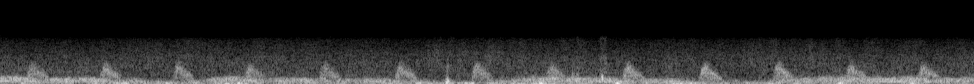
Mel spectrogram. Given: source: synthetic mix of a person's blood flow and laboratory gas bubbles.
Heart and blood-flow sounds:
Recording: Doppler ultrasound of blood flow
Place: subclavian vein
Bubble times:
5.71-5.80 s: bubbles
6.00-6.07 s: bubbles
From the record:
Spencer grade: 2 (many but less than half of the cardiac periods contain bubble signals, singularly or in groups)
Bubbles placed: anywhere in the cardiac cycle

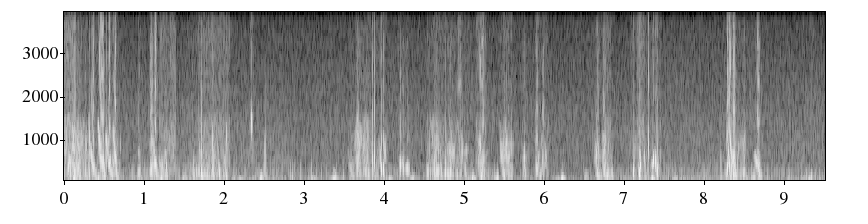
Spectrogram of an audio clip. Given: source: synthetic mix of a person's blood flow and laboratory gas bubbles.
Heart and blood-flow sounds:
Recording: Doppler ultrasound of blood flow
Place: subclavian vein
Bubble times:
0.00-0.71 s: bubbles
0.91-0.97 s: bubbles
1.06-1.40 s: bubbles
1.57-2.07 s: bubbles
2.31-2.39 s: bubbles
3.55-4.06 s: bubbles
4.18-4.33 s: bubbles
4.52-5.07 s: bubbles
5.15-5.30 s: bubbles
5.44-5.62 s: bubbles
5.72-5.81 s: bubbles
5.88-6.07 s: bubbles
6.62-6.88 s: bubbles
7.08-7.47 s: bubbles
8.23-8.54 s: bubbles
8.62-8.73 s: bubbles
From the record:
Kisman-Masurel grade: 243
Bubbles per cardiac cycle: several, 3 to 8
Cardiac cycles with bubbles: 100%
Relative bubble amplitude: loud (0.450 to 0.775)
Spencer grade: 3 (all of the cardiac periods contain showers or single bubble signals, but not dominating or overriding the cardiac motion signals)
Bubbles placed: anywhere in the cardiac cycle

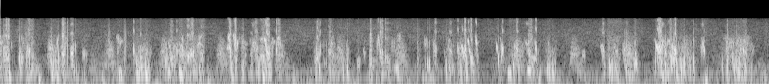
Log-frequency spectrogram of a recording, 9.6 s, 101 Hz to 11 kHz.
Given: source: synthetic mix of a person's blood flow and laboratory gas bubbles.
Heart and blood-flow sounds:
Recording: Doppler ultrasound of blood flow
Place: subclavian vein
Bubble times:
0.00-0.18 s: bubbles
0.21-0.50 s: bubbles
0.57-1.10 s: bubbles
1.44-1.57 s: bubbles
1.62-1.90 s: bubbles
1.98-2.56 s: bubbles
2.81-3.55 s: bubbles
3.90-4.38 s: bubbles
4.45-5.06 s: bubbles
5.21-5.50 s: bubbles
5.53-6.00 s: bubbles
6.17-6.97 s: bubbles
7.26-7.33 s: bubbles
7.49-8.02 s: bubbles
8.14-8.71 s: bubbles
8.74-8.83 s: bubbles
9.00-9.43 s: bubbles
From the record:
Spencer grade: 3 (all of the cardiac periods contain showers or single bubble signals, but not dominating or overriding the cardiac motion signals)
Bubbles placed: anywhere in the cardiac cycle

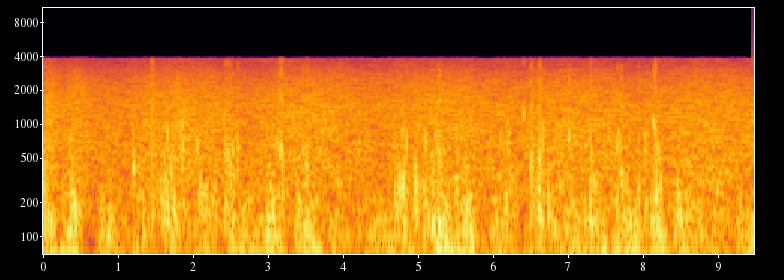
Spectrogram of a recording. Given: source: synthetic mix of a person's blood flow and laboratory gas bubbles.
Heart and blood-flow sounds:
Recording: Doppler ultrasound of blood flow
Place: precordium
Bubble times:
0.00-0.12 s: bubbles
1.19-1.28 s: bubbles
1.44-2.00 s: bubbles
2.04-2.17 s: bubbles
2.26-2.36 s: bubbles
2.42-2.67 s: bubbles
3.07-3.25 s: bubbles
3.46-3.60 s: bubbles
4.69-5.38 s: bubbles
6.03-6.37 s: bubbles
6.41-6.81 s: bubbles
7.04-7.08 s: bubbles
7.21-7.38 s: bubbles
7.65-7.88 s: bubbles
7.95-8.01 s: bubbles
8.14-8.32 s: bubbles
From the record:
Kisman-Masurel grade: 232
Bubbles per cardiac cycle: several, 3 to 8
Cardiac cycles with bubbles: 50 to 99%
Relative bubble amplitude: moderate (0.250 to 0.450)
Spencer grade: 3 (all of the cardiac periods contain showers or single bubble signals, but not dominating or overriding the cardiac motion signals)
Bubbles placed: anywhere in the cardiac cycle

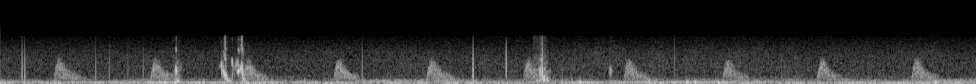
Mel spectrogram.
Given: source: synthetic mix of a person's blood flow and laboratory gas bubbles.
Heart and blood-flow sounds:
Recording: Doppler ultrasound of blood flow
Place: subclavian vein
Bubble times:
1.72-1.82 s: bubbles
2.18-2.49 s: bubbles
5.33-5.52 s: bubbles
6.08-6.13 s: bubbles
From the record:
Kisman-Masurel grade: 123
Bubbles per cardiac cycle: 1 to 2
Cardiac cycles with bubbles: 10 to 50%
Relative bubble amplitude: loud (0.450 to 0.775)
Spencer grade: 2 (many but less than half of the cardiac periods contain bubble signals, singularly or in groups)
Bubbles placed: anywhere in the cardiac cycle

